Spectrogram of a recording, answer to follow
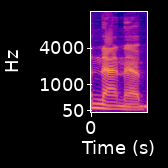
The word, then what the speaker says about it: Nanab: Berries are Nanab. very Yeah, sweet. it's called the nana fruit. Oh. Nana. Spell it.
